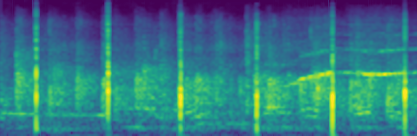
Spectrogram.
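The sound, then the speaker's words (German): Audience clapping at a gala show: six sharp, loud claps land at an even, unhurried beat, each standing out cleanly above a softer background. “Wir wollen einen donnernden Applaus haben.”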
